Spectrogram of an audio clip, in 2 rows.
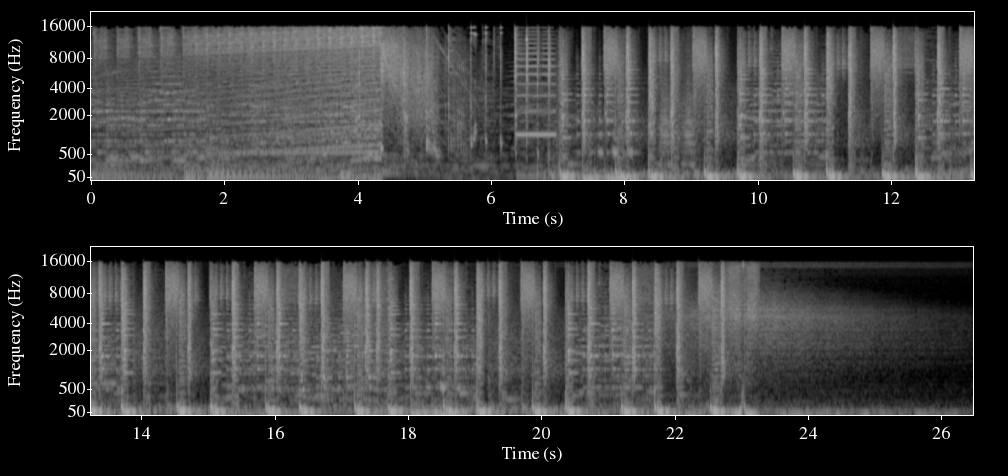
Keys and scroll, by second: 7.5 Caps_Lock, 7.8 v, 8.5 e.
